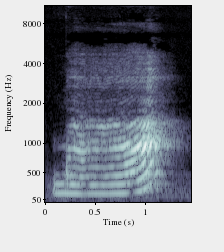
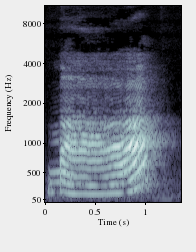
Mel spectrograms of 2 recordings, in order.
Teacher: the third tone is ma right you go down and up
